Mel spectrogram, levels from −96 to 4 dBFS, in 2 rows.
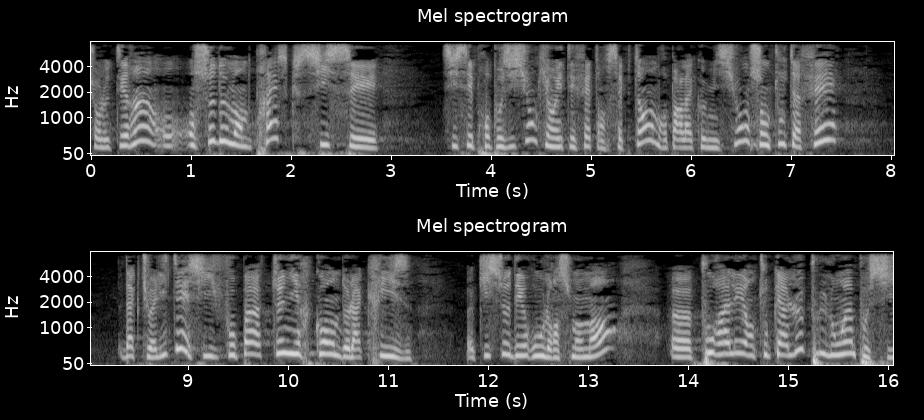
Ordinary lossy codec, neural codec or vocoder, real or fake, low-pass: none; vocoder, 44.1 kHz, 80 mel bands, Vocos; fake; 7.2 kHz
